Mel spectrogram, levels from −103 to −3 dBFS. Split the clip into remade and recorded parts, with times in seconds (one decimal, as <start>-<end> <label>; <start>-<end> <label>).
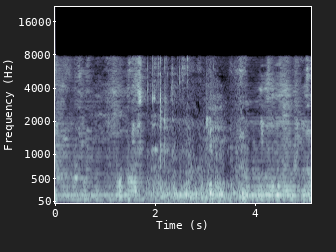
0.0-1.8 remade; 1.8-3.8 recorded; 3.8-5.1 remade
